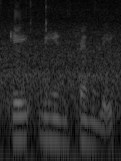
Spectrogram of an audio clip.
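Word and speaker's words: SK∞: because it was like I've seen it written out as SK and then Infinity, but it's apparently pronounced Skate the Infinity.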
